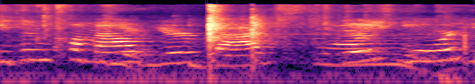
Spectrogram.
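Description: Children's voices talking and murmuring, with one sharp click about a second in.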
